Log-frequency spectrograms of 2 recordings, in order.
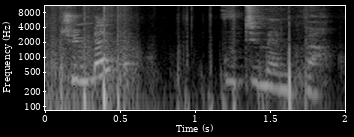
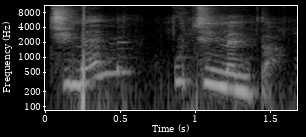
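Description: First: Rising then falling question; lilting playful ask; teasing question. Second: Higher title announcement; storybook title voice; title read. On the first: Shown as a demonstration. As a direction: tease the title question. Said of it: "une question très, très importante". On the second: A narrator's reading. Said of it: "je mets mes lunettes et je commence".

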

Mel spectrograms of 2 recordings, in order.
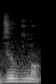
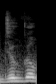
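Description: First: যুগ্ম said as "jug-mo"; ম pronounced. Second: যুগ্ম said as "juggo", with double g and no m; ম dropped. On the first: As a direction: sound both g and m in যুগ্ম. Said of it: "এটারে কি বলো". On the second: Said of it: "এটা তো যুগ্ম বলো না". (যুগ্ম-কে "যুগ্গ" উচ্চারণ) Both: Shown as a demonstration.

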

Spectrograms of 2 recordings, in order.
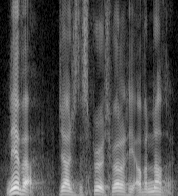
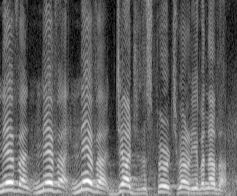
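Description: First: Said in the usual way. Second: High, loud, hammered "never"; emphatic repetition. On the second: Real, not acted. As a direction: pound each "never" at the congregation. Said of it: "and I repeat again".

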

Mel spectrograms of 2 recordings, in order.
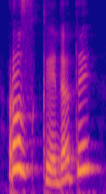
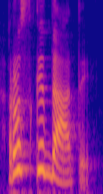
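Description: First: Розкидати with stress on роз, rising; Розкидати, hit роз. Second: Розкидати with stress on да, falling; Розкидати, lean on да. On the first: Teacher checking the perfective, stress on роз. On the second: Teacher checking the imperfective, stress on да. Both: Shown as a demonstration. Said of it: "Наголос допомагає розрізняти вид".

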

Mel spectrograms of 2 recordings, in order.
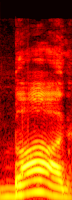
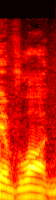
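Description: First: BLOG said with a plain B sound; BLOG, b instead of v. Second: VLOG starting on a V-L blend; VLOG, v sound before the l. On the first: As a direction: say "blog", starting on a hard B. Questions others' pronunciation, blog versus vlog. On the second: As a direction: say "vlog" with a V, not a B. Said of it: "I usually say vlog". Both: Shown as a demonstration.

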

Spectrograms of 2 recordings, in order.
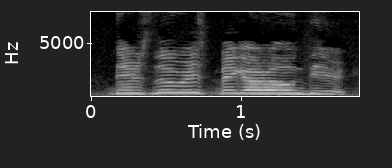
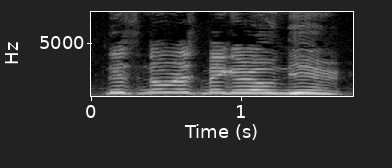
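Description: First: Grandma complains to all around her, grumbling; aggrieved, at a moderate volume; grumbled complaint. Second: Grandma repeats her grievance to be heard, complaining louder; slightly raised, aggrieved cry; raised complaint. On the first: First, more contained protest. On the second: Push the protest up and out. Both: Acted.

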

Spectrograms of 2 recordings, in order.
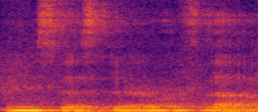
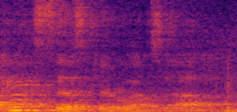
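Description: First: Much higher, flamboyant hey sister, breathy what's up. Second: Lightly higher sing-song hey sister, trailing off; a hint of playful camp lingo. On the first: Retold or imitated. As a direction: ham up the camp lingo. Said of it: "They're like".

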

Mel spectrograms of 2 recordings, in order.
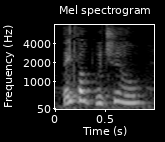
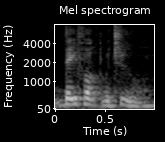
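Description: First: Fucked punched high and loud; stress on fucked. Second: Said in the usual way. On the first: Real, not acted. Reader tells Libra again, stress on fucked. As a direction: hit fucked hard and higher in the repeat.

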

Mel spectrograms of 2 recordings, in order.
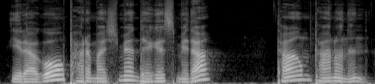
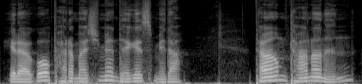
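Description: Both takes have the same delivery.

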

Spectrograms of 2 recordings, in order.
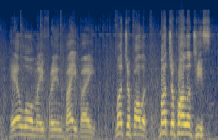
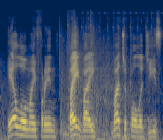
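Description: First: Louder teasing hello, apologies rising higher; fake-polite send-off, hammed up more; mock polite farewell. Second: Teasing hello then a light bye-bye; sweetly fake-polite to his victim; mock polite farewell. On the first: Gamer repeating his fake-polite line to a victim, louder. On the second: Gamer fake-politely greeting the enemy he kills.

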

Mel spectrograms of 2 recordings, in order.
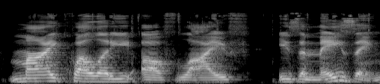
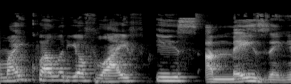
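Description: First: Very slow, word by word; slow "My quality of life is amazing"; slow model sentence. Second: Slow, steady repeat for copying; slow "quality of life". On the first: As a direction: dictate it for learners. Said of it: "For example". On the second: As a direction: say it again for them to copy. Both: Shown as a demonstration.

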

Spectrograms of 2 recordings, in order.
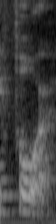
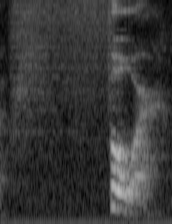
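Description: First: Said in the usual way. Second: Clearly demonstrated, louder "four" with breathy F; exaggerated F sound. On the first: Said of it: "Place your top teeth on your bottom lip". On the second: Shown as a demonstration. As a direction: push the air out hard on the F of "four". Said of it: "and say four".

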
